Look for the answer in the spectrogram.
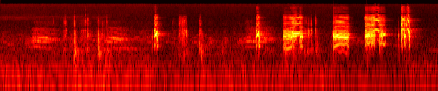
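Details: Female green junglefowl calling to attract males. Soft, scattered clucks and brief notes start the passage, then grow into four louder, harsher honking notes near the end. There is faint low rumble beneath.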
